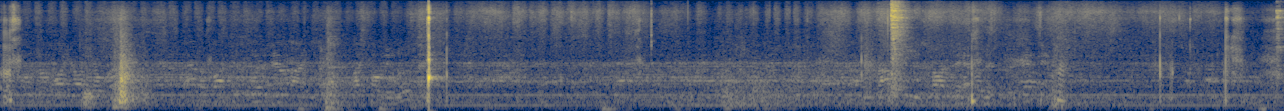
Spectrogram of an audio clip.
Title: the plight of the hiccup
